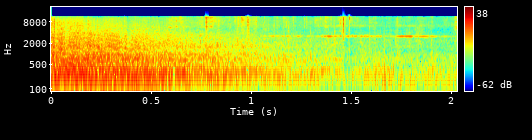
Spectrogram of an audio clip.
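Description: A single loud explosive bang right at the start, its rumble dying away over about a second and a half.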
